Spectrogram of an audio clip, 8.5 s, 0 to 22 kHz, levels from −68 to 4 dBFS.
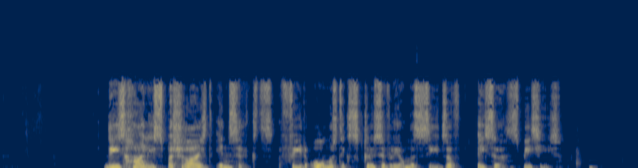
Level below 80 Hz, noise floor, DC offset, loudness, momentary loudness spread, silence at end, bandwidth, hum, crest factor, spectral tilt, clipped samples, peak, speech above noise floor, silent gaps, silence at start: -60 dBFS; -74 dBFS; under 0.1%; -20 LUFS; 11 LU; 0.6 s; 12.5 kHz; none; 18 dB; -3.5 dB/octave; under 0.1%; -4 dBFS; 54 dB; none; 1.4 s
